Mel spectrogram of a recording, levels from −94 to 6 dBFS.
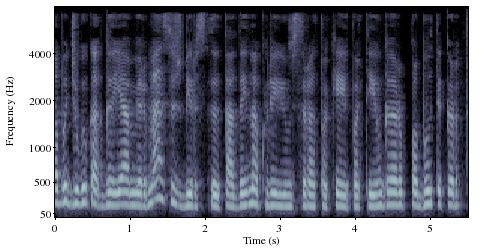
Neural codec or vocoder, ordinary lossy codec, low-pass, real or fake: autoencoder, 22.05 kHz, a latent of 192 numbers a frame, VITS, trained on one speaker; AAC, 32 kbps; 7.2 kHz; fake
